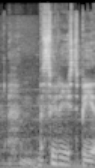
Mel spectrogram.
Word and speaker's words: Masuda: in this game mazda or apparently it's called masuda because in the presents they said junichi masuda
